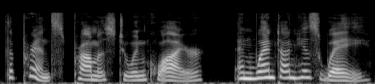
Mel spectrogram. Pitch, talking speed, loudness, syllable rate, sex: 235 Hz, 160 wpm, -18 LUFS, 4.6 syllables/s, female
